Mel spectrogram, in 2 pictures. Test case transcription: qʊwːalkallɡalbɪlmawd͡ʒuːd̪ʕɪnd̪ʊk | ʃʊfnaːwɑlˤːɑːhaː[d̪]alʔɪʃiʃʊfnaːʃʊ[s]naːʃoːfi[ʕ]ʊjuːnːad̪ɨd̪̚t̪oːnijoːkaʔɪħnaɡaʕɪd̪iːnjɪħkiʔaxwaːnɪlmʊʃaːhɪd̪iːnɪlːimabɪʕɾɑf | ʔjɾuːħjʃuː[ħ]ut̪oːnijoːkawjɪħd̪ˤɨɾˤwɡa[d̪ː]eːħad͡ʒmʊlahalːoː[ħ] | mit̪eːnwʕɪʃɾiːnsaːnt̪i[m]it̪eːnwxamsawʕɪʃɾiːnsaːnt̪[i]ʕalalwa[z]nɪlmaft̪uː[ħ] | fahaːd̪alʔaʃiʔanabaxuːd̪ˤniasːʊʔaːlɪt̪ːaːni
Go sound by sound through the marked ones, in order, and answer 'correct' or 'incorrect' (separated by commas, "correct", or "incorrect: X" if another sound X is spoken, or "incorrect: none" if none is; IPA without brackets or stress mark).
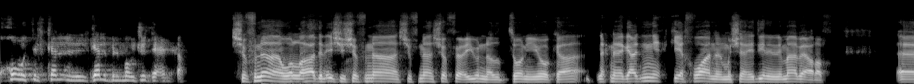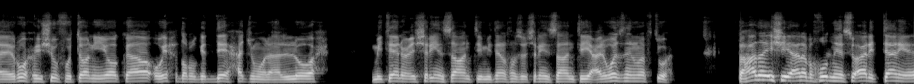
correct, incorrect: f, correct, incorrect: f, correct, correct, correct, correct, correct, correct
